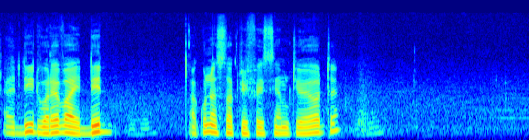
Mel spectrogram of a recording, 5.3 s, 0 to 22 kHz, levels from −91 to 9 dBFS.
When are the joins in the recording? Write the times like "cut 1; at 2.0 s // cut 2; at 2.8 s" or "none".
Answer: none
